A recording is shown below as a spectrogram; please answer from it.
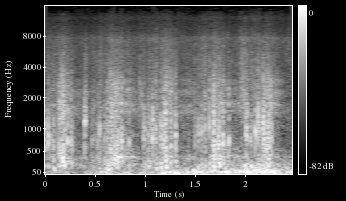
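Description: Footsteps crunching through fresh snow, a steady run of repeated steps.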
